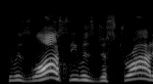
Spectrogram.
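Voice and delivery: fiery sermon peak, nearly shouting; preaching at full force. Acted. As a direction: preach it out at the top of your voice.

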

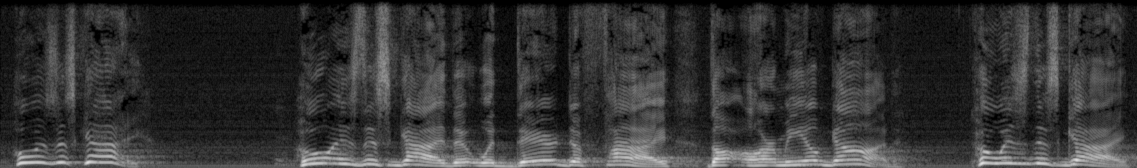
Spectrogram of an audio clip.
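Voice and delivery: high-pitched, incredulous challenge; high indignant questioning; indignant young David. Acted. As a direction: demand an answer from your brothers, pitched well up.

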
